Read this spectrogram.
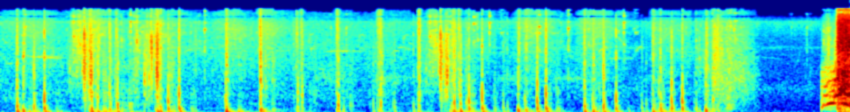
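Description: Horse hooves thud rapidly on soft ground.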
